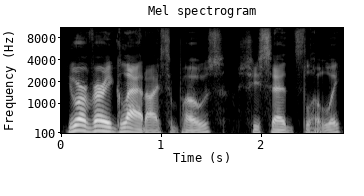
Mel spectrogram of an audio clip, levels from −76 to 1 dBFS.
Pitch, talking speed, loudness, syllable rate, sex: 105 Hz, 190 wpm, -18 LUFS, 5.4 syllables/s, male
